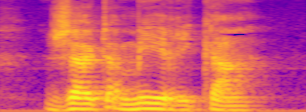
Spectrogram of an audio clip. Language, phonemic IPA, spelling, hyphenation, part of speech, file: Dutch, /ˌzœy̯t.ɑˈmeː.ri.kaː/, Zuid-Amerika, Zuid-Ame‧rika, proper noun, Nl-Zuid-Amerika.ogg
- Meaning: South America (the continent forming the southern part of the Americas)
